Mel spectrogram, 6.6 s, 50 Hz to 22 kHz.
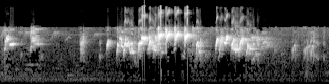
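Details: Singapore cage-kept red-whiskered bulbul, Thai keeping style, February 2018. A few short chirps open, then the bird bursts into a loud, rapid, jumbled warble, pauses briefly and continues. Clicks and a soft hum are also heard.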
